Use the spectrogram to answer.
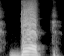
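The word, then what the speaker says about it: debt: ডাউট মানে সন্দেহ ডাউট ডেট ঋণ ডেট ডিটি ডেট বি নহয় বিটো একেবাৰে উচ্চাৰণ নহয় কিন্তু বিটো থাকিব লাগিব ডেট ঠিক তেনেকে এটো দেখিছে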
